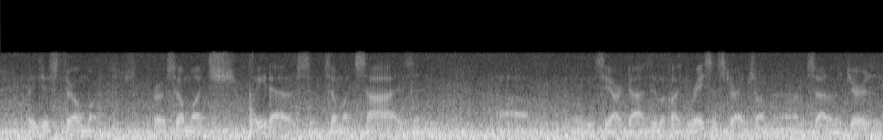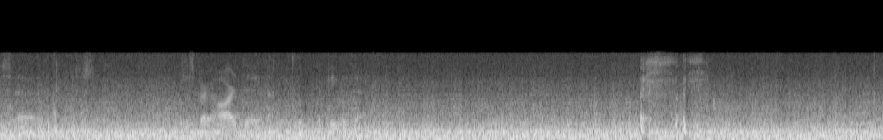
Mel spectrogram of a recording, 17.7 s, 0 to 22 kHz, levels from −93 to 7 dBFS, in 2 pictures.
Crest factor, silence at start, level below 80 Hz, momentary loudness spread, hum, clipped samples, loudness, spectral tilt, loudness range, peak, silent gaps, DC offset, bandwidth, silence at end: 12 dB; 0 s; -18 dBFS; 1 LU; none; under 0.1%; -15 LUFS; -11 dB/octave; 0 LU; 0 dBFS; none; under 0.1%; 5.4 kHz; 0 s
